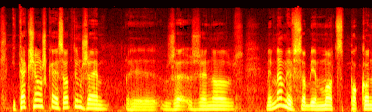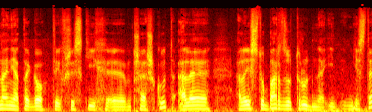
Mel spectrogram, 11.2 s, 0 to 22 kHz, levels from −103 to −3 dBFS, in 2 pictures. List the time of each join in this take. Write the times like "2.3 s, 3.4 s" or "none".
none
